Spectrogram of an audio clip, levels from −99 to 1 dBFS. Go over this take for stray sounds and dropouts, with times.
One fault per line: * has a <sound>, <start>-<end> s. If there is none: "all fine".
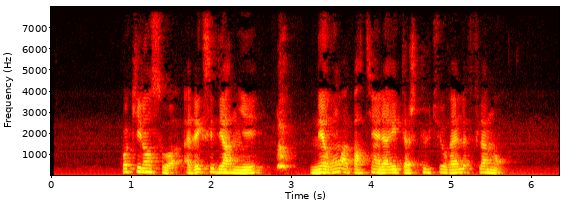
* has a bark, 2.8-3.1 s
